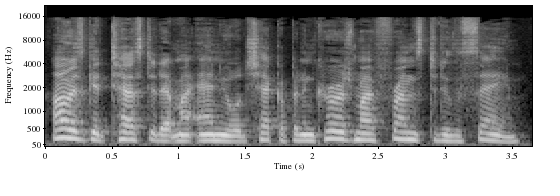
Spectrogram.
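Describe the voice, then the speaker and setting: An American woman performs dramatic spoken-word storytelling in a theatrical style, using deliberate pauses and emphasis. Her voice sits on the low side.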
